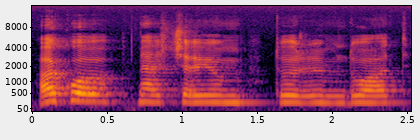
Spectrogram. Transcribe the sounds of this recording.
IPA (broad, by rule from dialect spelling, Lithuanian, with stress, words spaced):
ɐ ˈkoː ˈmʲɛs ˈt͡ʃʲɛ ˈjʊm ˈtʊrɨm ˈduɔtʲ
